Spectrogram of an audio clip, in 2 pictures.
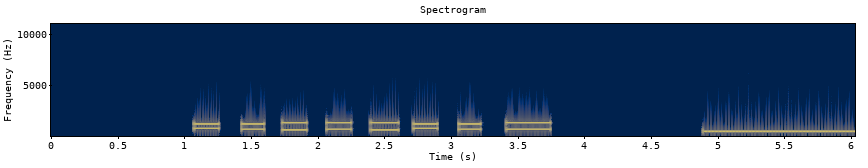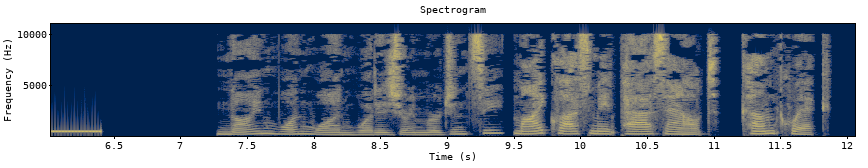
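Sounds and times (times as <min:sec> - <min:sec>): steady telephone line tone: 0:04.9 - 0:06.4.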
